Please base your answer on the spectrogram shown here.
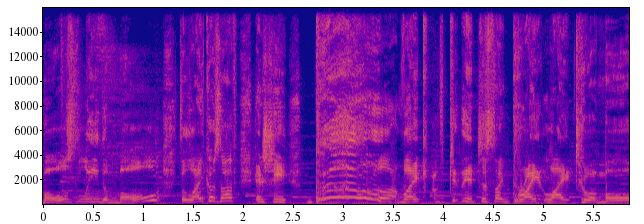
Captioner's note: yelps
